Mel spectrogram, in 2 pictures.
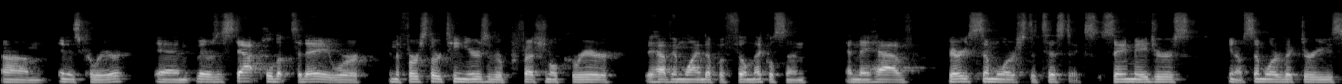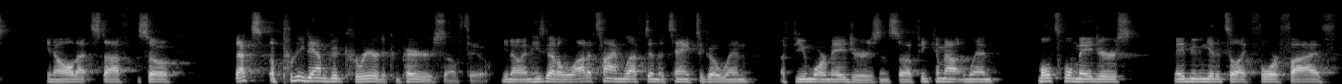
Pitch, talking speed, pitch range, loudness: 115 Hz, 215 wpm, 110-125 Hz, -23 LUFS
